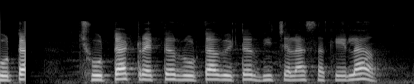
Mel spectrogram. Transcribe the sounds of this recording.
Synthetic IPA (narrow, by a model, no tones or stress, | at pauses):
t͡ʃoːʈa | t͡ʃʰoːʈaʈɾɛk̚ʈəɾːoːʈaʋeʈəɾbʱit͡ʃəlasəkela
